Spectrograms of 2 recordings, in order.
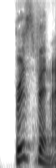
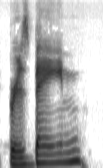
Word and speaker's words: Brisbane: Brisbane, I said it right. I had to like remind myself, don't say Brisbane.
